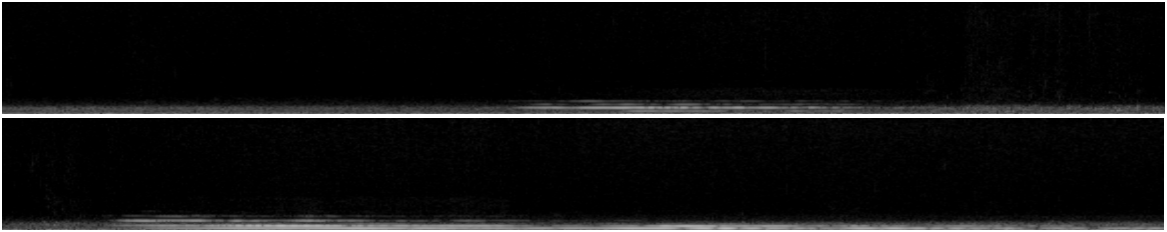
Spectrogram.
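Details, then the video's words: Whale song with two long tonal moans. The first is higher and wavering. The second is a lower, sustained note rich in overtones that swells louder, all over a soft continuous hiss. "suono delle balene"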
